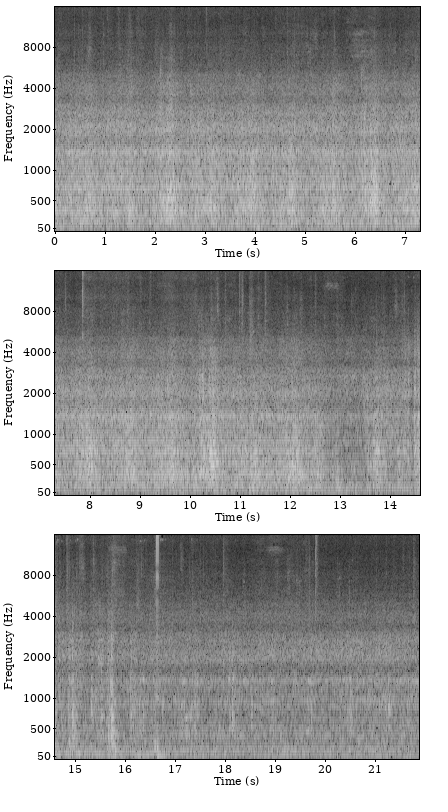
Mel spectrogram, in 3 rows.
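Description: Kintetsu 22000 series electric express train running at speed, heard from inside the car. It rumbles loudly, with pulsing surges, while crossing a steel truss bridge, then drops to a quieter steady running noise with scattered wheel clicks about halfway through.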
